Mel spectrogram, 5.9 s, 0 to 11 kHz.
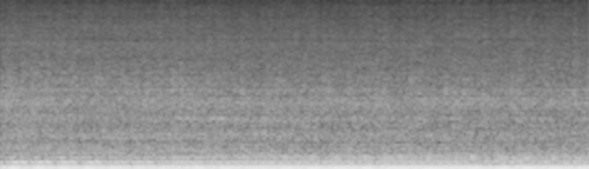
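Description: A 1983 Volkswagen Rabbit GTI engine idles steadily and loudly up close on its first start-up, a continuous low rumble with no change in speed and no voices.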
